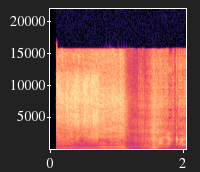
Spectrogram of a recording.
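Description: A loud buzz with a hiss for about a second, cutting off suddenly, followed by brief snatches of a voice.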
